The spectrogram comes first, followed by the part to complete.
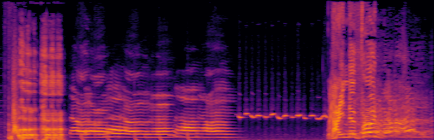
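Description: Cartoon soundtrack: a short burst, then a hummed or whistled stepping melody with light ticks. A thin warbling high tone follows, and a loud vocal outburst comes near the end.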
